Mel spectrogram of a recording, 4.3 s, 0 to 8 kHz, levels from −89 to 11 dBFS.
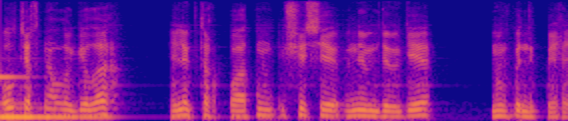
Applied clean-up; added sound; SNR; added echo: neural mask model RNNoise.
